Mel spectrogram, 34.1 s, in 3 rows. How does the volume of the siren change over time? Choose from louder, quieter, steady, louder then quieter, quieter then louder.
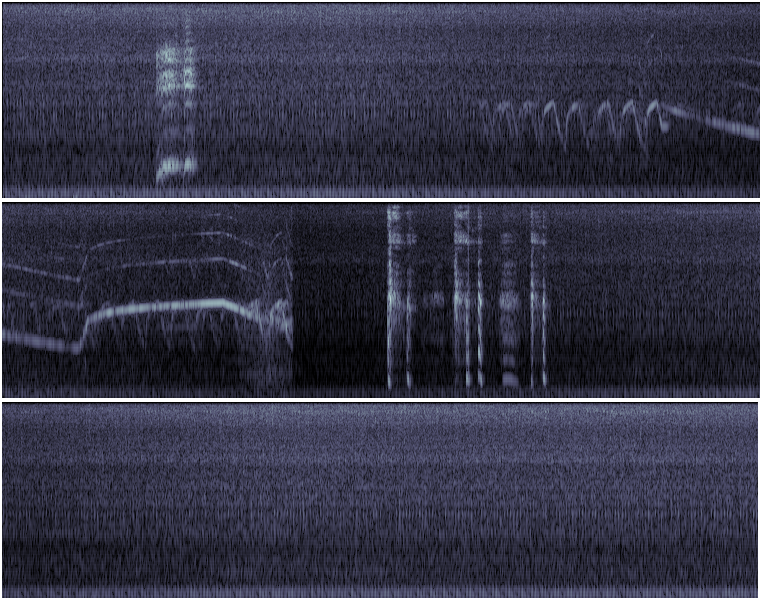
louder.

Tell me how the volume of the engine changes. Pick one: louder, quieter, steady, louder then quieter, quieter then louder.
quieter then louder.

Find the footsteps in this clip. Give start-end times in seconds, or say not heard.
not heard.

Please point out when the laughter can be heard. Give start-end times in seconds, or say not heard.
2.3-3.0, 17.1-19.6.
